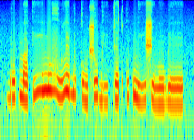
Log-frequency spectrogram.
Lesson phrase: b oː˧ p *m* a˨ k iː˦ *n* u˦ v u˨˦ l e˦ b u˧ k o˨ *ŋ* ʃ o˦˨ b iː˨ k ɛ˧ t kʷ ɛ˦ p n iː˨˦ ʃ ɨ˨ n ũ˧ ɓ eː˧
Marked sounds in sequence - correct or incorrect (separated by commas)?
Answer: correct, correct, correct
